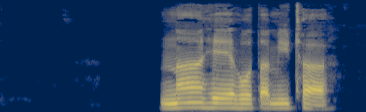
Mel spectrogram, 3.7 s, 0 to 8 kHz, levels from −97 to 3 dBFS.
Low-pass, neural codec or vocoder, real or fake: 7.2 kHz; none; real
